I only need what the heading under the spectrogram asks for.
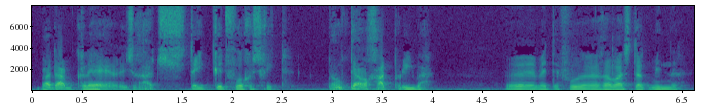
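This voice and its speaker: A man's voice: lowish voice, measured pace. A man acting a talkative, deferential hotel servant in a radio play, with a hesitant, explaining manner.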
